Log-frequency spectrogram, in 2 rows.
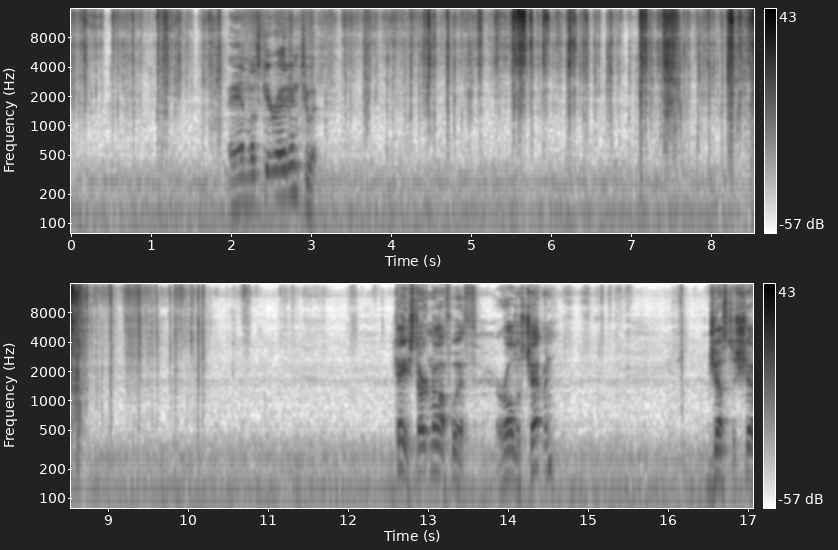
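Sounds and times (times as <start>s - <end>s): foil wrapper tearing and crinkling: 0.0s - 10.3s.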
